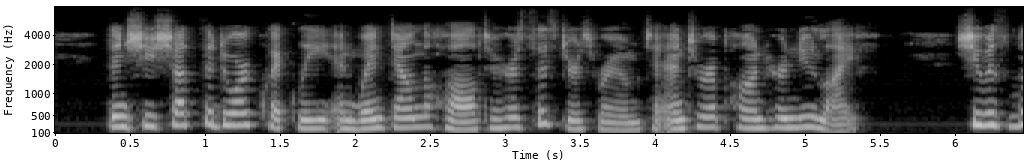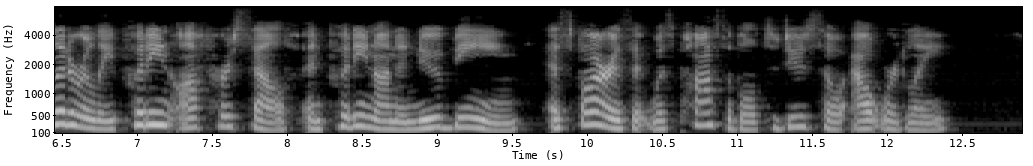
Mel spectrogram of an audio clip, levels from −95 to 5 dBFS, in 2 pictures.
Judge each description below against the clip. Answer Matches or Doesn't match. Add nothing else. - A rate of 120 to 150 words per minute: Doesn't match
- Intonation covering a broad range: Doesn't match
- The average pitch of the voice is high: Matches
